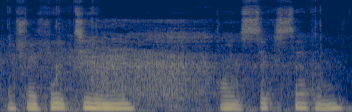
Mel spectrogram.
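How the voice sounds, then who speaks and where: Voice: mid-range voice, level tone, a little slow. A vlogger thinking aloud in a casual, musing way while demonstrating a gadget hands-on. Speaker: vlogger reviewing a radio. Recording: noisy home video, radio static behind. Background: shortwave radio hiss and whining.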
